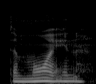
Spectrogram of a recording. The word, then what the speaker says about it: Des Moines: it coming from uh des moines iowa des moines yeah that's fun to say isn't it des moines iowa des moines iowa especially because there's two s's in that des moines iowa anyway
